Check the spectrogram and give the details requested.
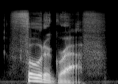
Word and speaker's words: photograph: You look at this word and you want to say photograph, right? Giving equal heavy weight to each part. But the correct way is photograph. Notice that relaxed almost lazy t sound right in the middle. Photograph.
